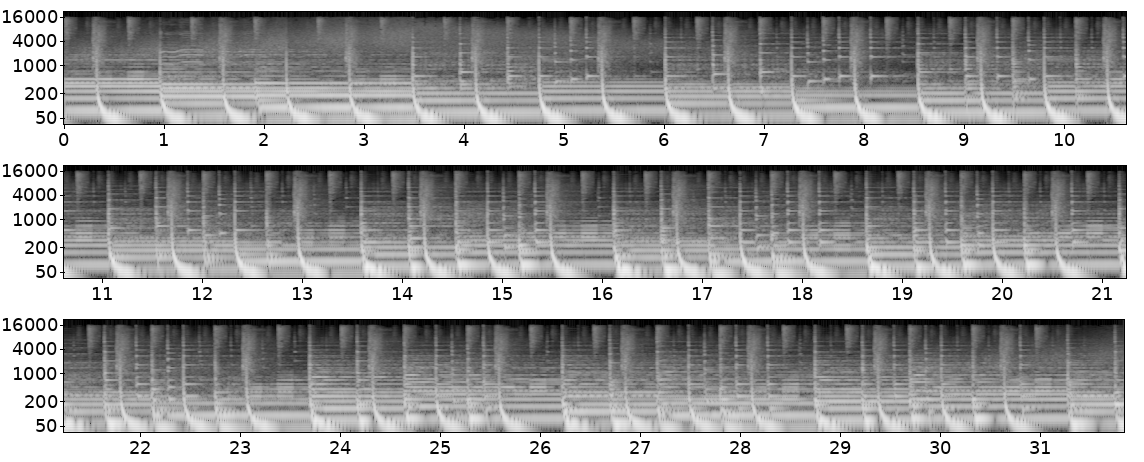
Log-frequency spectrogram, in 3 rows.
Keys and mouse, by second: 3.9-9.2 drag, 12.9 click, 21.0-25.6 drag.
